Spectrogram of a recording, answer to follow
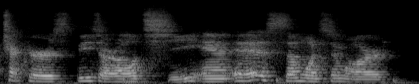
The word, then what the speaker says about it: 棋: But just remember it's pronounced qi, qi.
